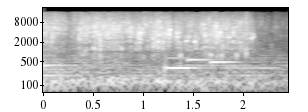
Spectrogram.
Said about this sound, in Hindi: अब दादाजी बोले अब इस जगह थोड़ा सा पानी डाल के इसे ऐसा ही छोड़ दो और संभाल कर गीली मिट्टी में फिसल न जाना फिरोज ने सावधानी के साथ मिट्टी में पानी डाला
